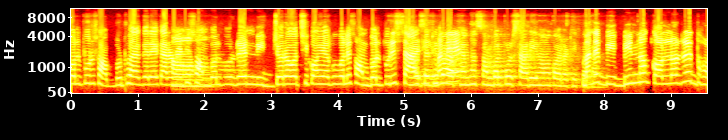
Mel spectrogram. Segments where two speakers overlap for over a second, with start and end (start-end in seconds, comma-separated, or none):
none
